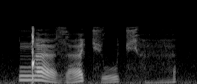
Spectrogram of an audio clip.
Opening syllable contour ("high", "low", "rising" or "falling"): falling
